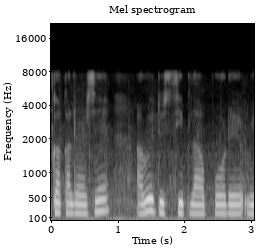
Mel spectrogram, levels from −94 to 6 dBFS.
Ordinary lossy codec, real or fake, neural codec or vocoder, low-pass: none; real; none; none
